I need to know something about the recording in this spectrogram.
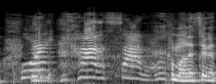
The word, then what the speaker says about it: carnitas: Pork carnitas.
